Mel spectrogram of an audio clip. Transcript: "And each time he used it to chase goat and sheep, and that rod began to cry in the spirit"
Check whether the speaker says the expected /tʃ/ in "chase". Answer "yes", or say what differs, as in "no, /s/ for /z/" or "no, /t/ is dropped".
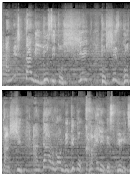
no, /ʃ/ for /tʃ/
